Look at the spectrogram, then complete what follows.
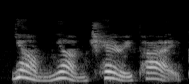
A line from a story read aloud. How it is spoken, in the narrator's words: cried the blue jays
